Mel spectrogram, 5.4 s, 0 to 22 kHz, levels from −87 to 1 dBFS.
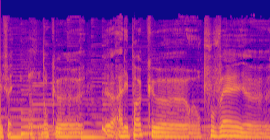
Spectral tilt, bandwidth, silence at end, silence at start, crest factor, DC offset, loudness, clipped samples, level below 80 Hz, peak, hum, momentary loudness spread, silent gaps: -6 dB/octave; 15 kHz; 0 s; 0 s; 14 dB; under 0.1%; -19 LUFS; under 0.1%; -40 dBFS; -4 dBFS; none; 5 LU; none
